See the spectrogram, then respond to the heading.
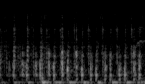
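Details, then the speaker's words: Ceiling fan, already rewound and fitted with new 6201/6202 bearings, still noisy: rapid loose clicking rattle when shaken by hand, the bearing sitting loose in a worn seat. "यह ऐसे हिलाने से भी कितनी ज्यादा आवाज कर रहा है। ठीक है?"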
